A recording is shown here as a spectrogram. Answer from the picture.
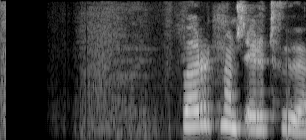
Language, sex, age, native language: Icelandic, male, 9, Icelandic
